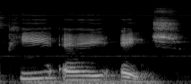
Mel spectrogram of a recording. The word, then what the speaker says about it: PAH: one that I want you to know is pah pah pah and that stands for para amino Hipp uric acid don't worry it's spelled out on a slide for you I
